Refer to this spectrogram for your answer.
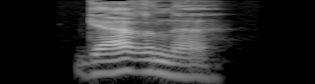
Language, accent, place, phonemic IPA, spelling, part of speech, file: German, Germany, Berlin, /ˈɡɛrnə/, gerne, adverb / interjection, De-gerne.ogg
- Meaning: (adverb) alternative form of gern. (Both are roughly equally frequent.); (interjection) don't mention it, not at all, you're welcome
